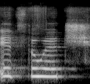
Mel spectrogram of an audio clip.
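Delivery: put-on very high, childish little voice. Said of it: "It sounds like".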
